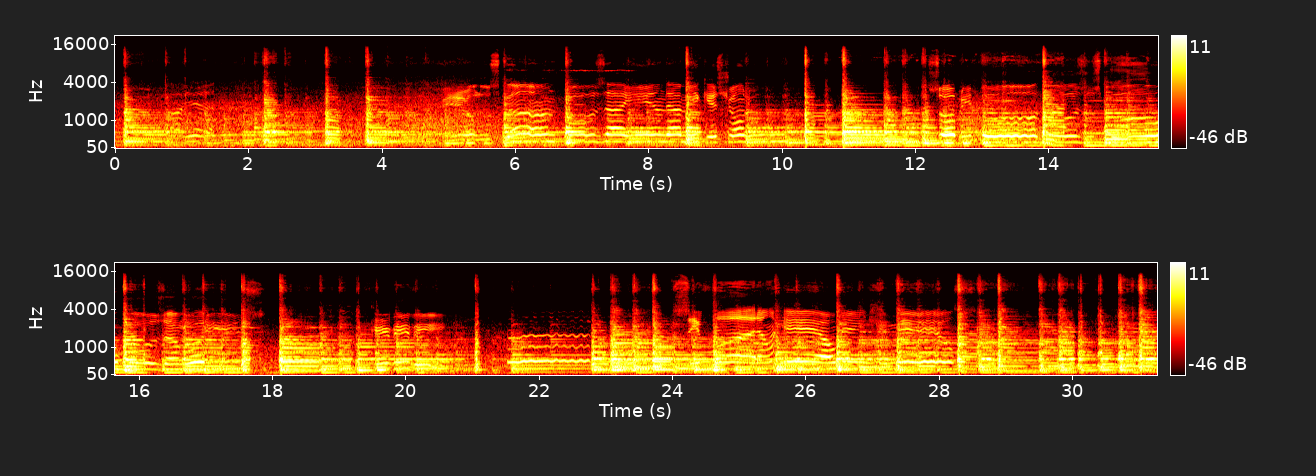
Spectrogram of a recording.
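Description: Acoustic guitar being strummed and picked in a steady rhythm, with a voice singing a wavering melody over it for much of the time.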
